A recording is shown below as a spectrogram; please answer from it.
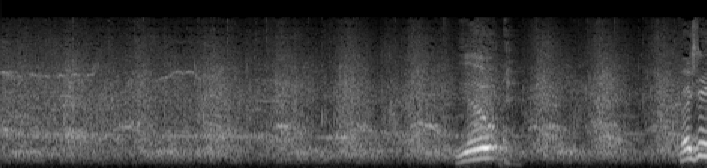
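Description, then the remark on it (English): A large crowd cheers and applauds in a steady roar, with sharp rising shouts breaking through near the end while a voice speaks over the noise. “He has everybody cheering.”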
